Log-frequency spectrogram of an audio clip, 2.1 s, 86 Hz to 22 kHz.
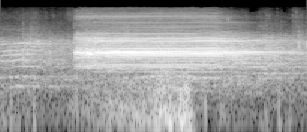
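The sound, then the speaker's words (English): A basketball game buzzer at a high school boys' game sounds abruptly after a quiet moment, a loud, steady electronic drone that holds for about a second and a half before easing off, with a voice faintly beneath it. “There's the buzzer, 11.9.”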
